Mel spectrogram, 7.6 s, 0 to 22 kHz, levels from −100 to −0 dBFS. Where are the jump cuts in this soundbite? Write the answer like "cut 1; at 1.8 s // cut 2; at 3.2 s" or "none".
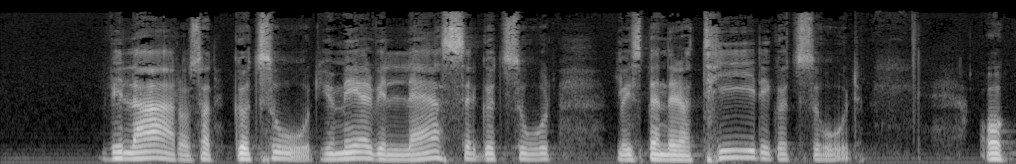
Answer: cut 1; at 1.6 s // cut 2; at 4.7 s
